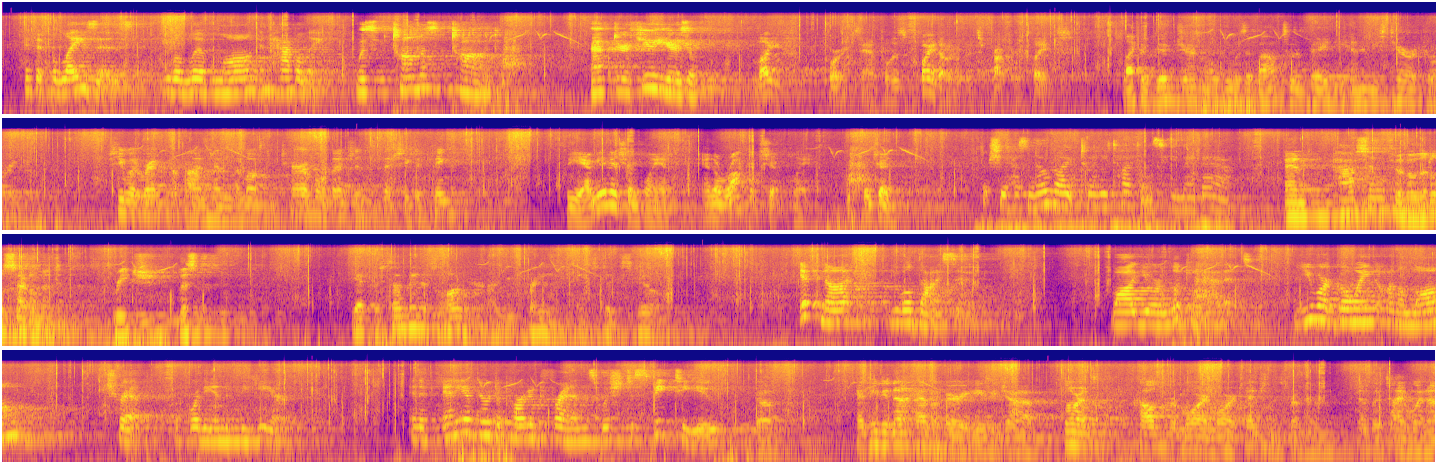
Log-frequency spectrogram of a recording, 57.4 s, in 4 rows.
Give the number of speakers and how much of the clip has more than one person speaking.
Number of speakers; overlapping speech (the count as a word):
nine, no overlap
